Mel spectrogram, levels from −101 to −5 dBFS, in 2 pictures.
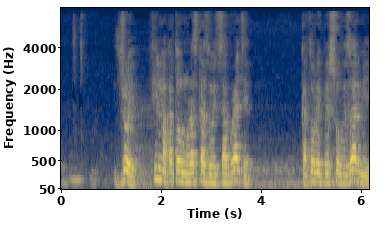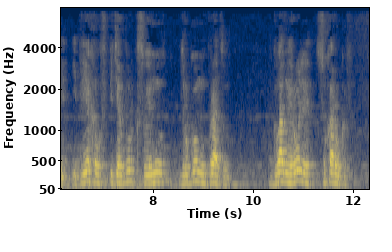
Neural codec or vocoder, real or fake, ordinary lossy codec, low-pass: none; real; MP3, 32 kbps; 7.2 kHz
